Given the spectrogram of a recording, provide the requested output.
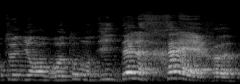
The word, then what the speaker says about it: delc'her: breton comment dit-on tenir en breton on dit del d e L C apostrophe h e r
